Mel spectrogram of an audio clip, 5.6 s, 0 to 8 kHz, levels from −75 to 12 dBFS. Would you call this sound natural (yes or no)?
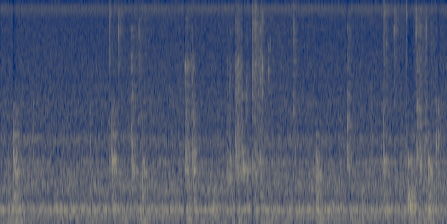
yes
